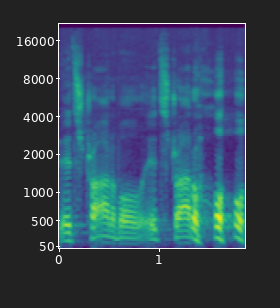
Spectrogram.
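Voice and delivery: rough, loud, high hollered yell. Retelling being stuck behind slow riders on the trail: imitating someone yelling. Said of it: "and you're yelling".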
